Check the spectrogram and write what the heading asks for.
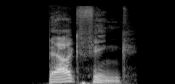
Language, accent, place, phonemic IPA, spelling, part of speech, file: German, Germany, Berlin, /ˈbɛʁkfɪŋk/, Bergfink, noun, De-Bergfink.ogg
- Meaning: brambling (Fringilla montifringilla)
